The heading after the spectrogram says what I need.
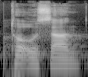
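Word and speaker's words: おとうさん: Similarly, if you pronounce the word for father, otou-san, quickly, otou-san, otou-san, otou-san, it sounds like one long vowel sound.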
